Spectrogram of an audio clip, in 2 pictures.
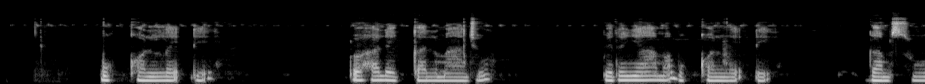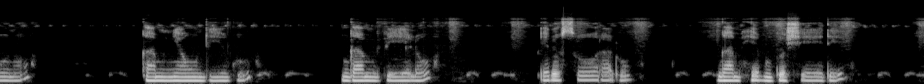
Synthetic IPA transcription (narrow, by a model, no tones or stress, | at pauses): ɓukʰːɔlːɛɗːɛ | ɗɔhalɛɡ̥almaːd͡ʒum | ɓɛɗɔɲaːmaɓukʰːɔlːɛ̰ɗːɛ | ŋɡamsuːnɔ | ŋɡamɲawndiːɡɔ | ŋɡamvɛlɔ | ɓɛɗɔsɔːɾaɗum | ŋɡamheɓuɡɔʃɛːdɛ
